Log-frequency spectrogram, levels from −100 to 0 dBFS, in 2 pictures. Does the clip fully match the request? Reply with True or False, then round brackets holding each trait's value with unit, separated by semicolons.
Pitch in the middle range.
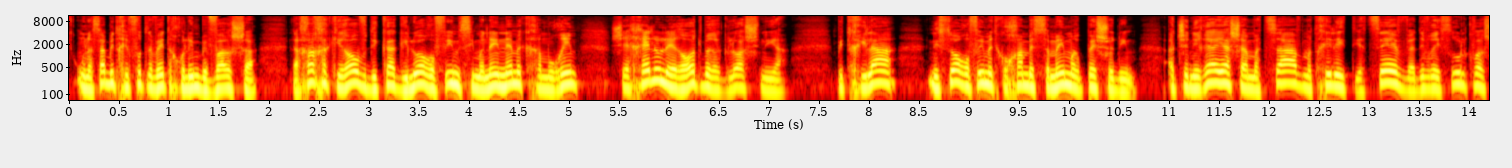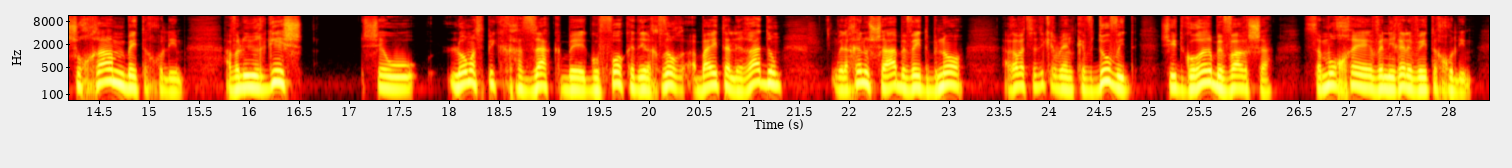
True (155 Hz)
